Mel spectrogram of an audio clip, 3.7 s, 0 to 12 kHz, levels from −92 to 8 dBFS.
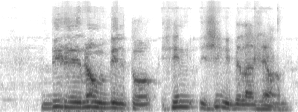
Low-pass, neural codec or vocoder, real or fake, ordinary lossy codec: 10.8 kHz; codec, 32 kHz, 1.9 kbps, SNAC; fake; Opus, 16 kbps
